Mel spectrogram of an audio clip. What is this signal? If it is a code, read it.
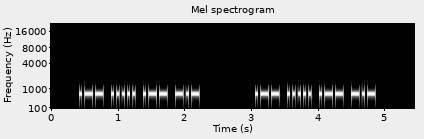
Morse code, heard as a keyed tone, about 30 wpm, 700 Hz. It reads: W5WK W5WK
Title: USA Call Signs - 4 Characters - Repeated 2x - 30wpm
